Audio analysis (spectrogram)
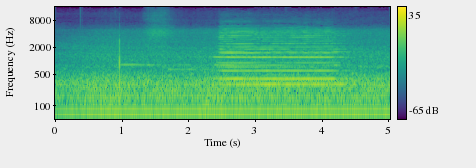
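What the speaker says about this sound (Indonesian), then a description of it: "Kereta api lokal Bandung Raya diberangkatkan." A Bandung Raya local train departs a station, its horn sounding a sustained chord over low rumbling station noise, with a brief earlier tone.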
